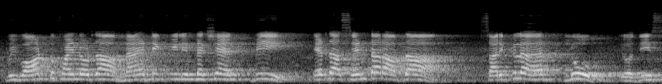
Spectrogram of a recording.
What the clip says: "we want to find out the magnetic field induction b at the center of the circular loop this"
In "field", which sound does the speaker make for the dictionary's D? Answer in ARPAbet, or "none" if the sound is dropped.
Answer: none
